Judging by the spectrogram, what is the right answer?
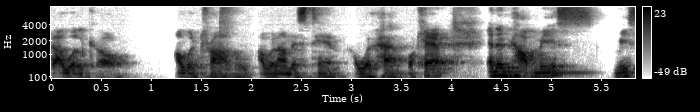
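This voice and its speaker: A man's voice: on the low side, warm tone, roomy sound. A man from Guinea, teaching English pronunciation and repeating example words while checking that listeners understand. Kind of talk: bilingual pronunciation lesson.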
